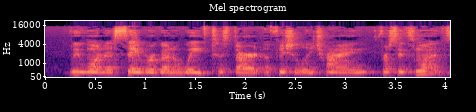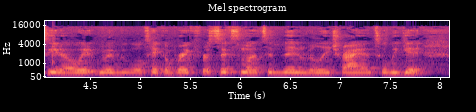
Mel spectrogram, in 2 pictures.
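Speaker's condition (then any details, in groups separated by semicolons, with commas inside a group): No condition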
